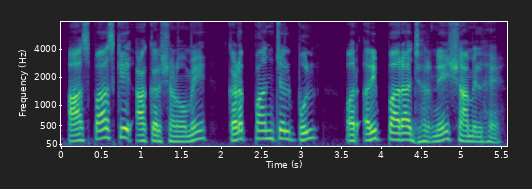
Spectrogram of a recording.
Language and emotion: Hindi, neutral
